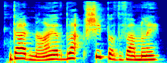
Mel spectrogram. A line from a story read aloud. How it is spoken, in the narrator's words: he said with a laugh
